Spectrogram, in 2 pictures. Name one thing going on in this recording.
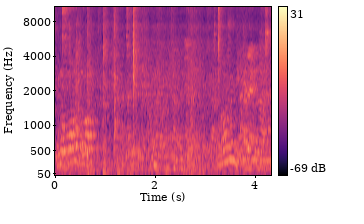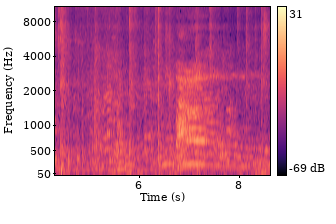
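Dishes and utensils clink.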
